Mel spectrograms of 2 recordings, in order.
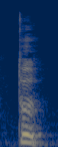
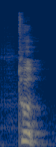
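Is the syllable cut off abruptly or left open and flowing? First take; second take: cut off; cut off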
